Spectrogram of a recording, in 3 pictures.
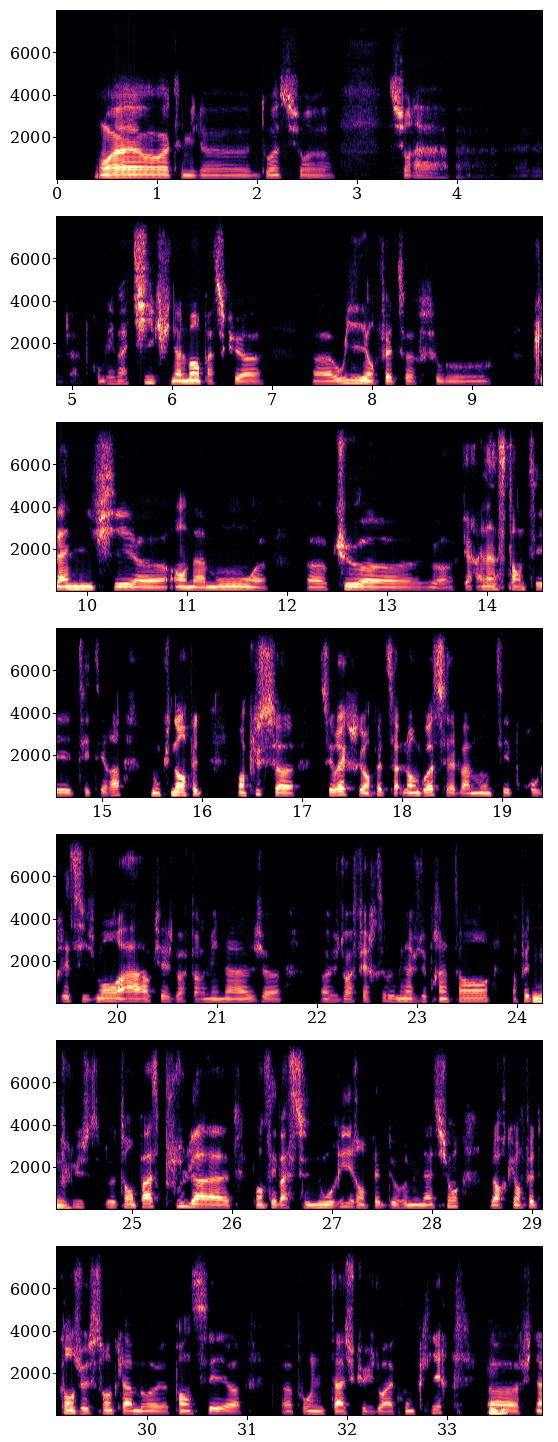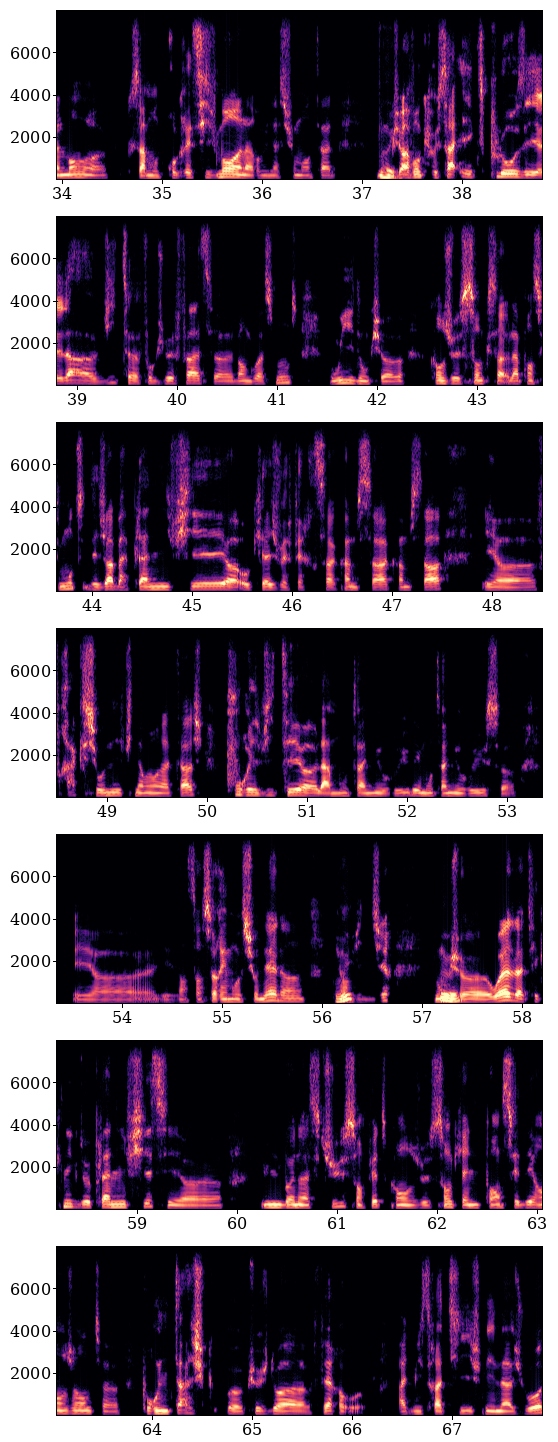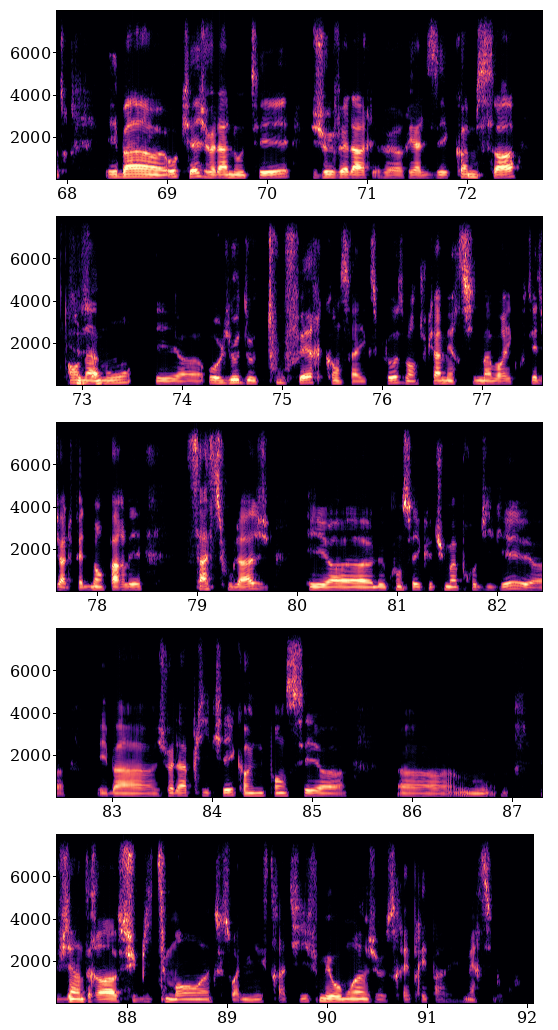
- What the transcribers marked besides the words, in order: drawn out: "heu"; stressed: "nourrir"; stressed: "explose"; other background noise; stressed: "fractionner"; stressed: "tâche"; stressed: "tout"
- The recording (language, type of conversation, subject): French, advice, Comment puis-je arrêter de ruminer sans cesse mes pensées ?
